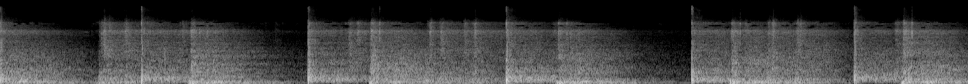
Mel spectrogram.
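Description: Aerial fireworks going off close overhead: about a dozen sharp bangs from bursting shells, coming every half second to second and a half, each trailing off in a long rumble before the next.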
